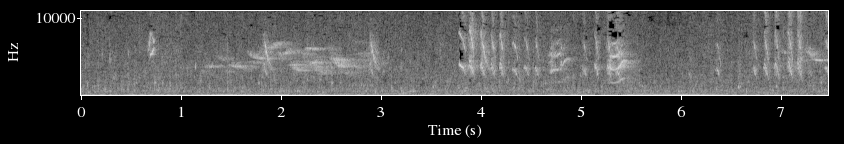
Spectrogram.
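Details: Female double-collared seedeater calling while soliciting mating: short, thin high chirps and squeaky notes, scattered and irregular, with a burst of rapid clicking, rattling sounds midway and a low steady hum beneath.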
